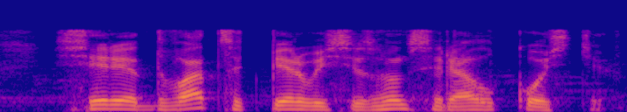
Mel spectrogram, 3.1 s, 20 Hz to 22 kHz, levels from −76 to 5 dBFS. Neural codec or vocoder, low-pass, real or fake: vocoder, 24 kHz, 100 mel bands, Vocos; 7.2 kHz; fake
